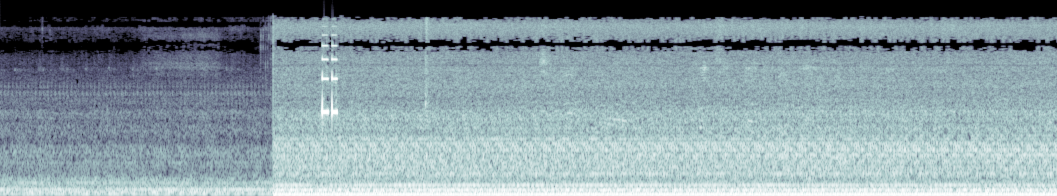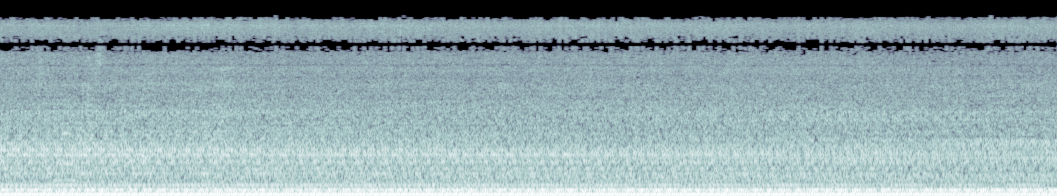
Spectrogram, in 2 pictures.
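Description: A fishing boat's engine running with a steady low drone, heard from inside the cabin; it gets louder about three seconds in. A short double electronic beep sounds just after the rise.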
